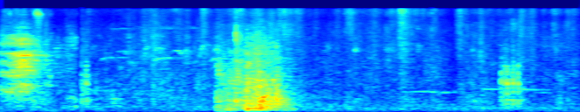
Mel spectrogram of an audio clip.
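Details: Baby goats seven to twelve days old during bottle feeding give a hoarse, broad bleat near the middle, then a short higher bleat near the end, with faint background noise.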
